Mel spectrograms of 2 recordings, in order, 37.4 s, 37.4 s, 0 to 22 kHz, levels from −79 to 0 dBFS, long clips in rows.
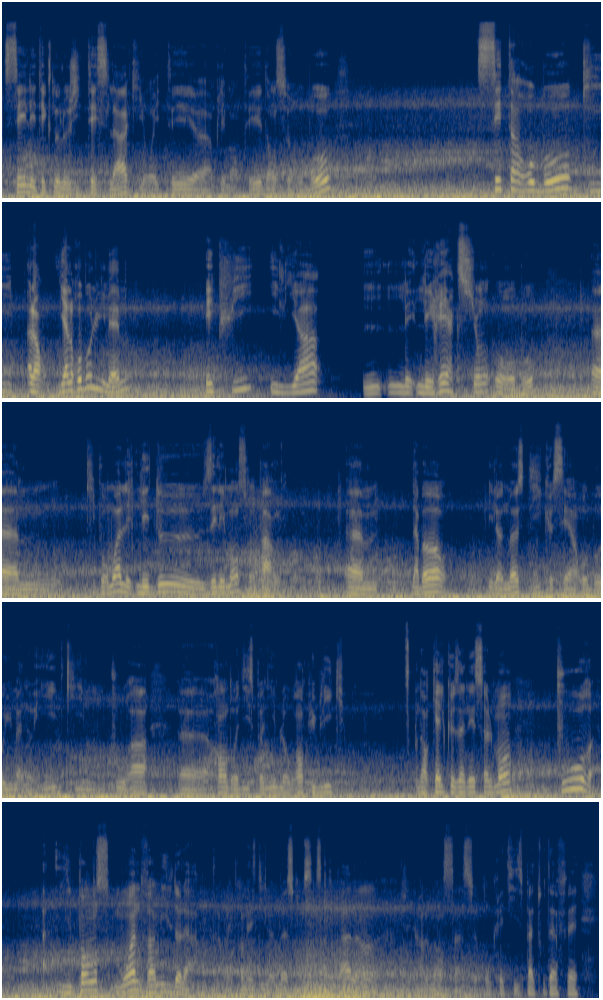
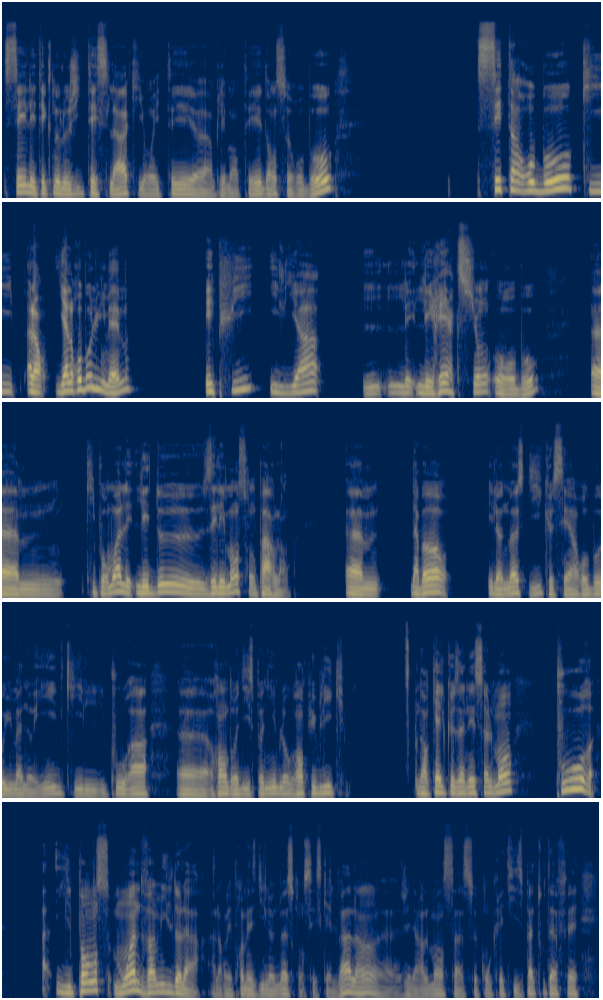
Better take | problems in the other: second | wind noise on the microphone; heavy; 9 dB below the speech

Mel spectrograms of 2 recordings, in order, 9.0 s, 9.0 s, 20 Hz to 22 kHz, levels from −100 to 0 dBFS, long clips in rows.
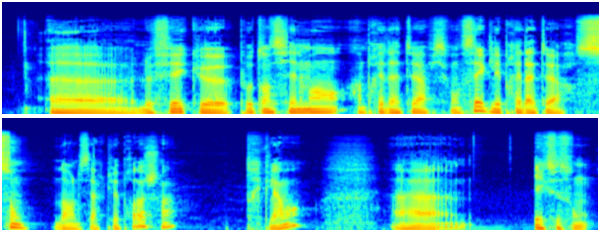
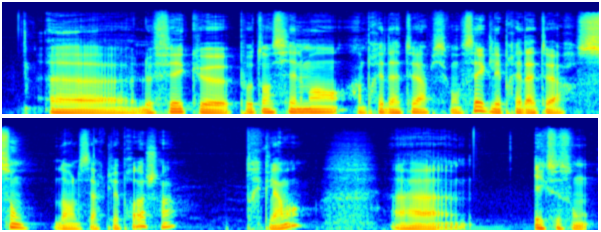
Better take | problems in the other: second | garbled, watery; slightly; nothing above 11.5 kHz

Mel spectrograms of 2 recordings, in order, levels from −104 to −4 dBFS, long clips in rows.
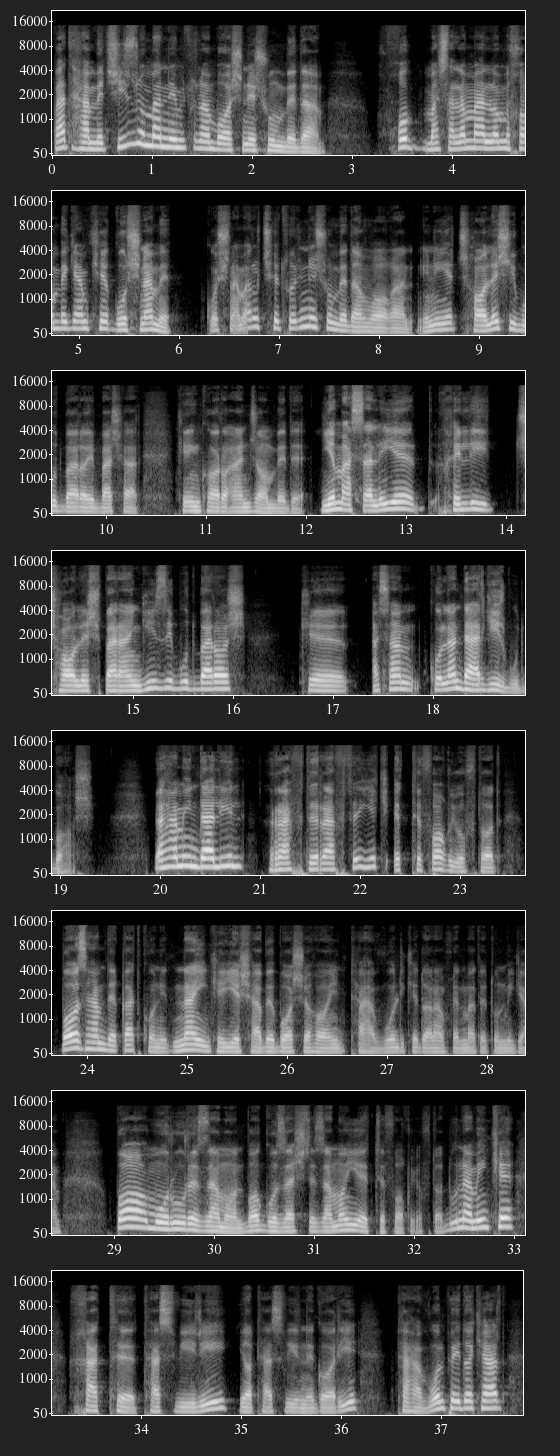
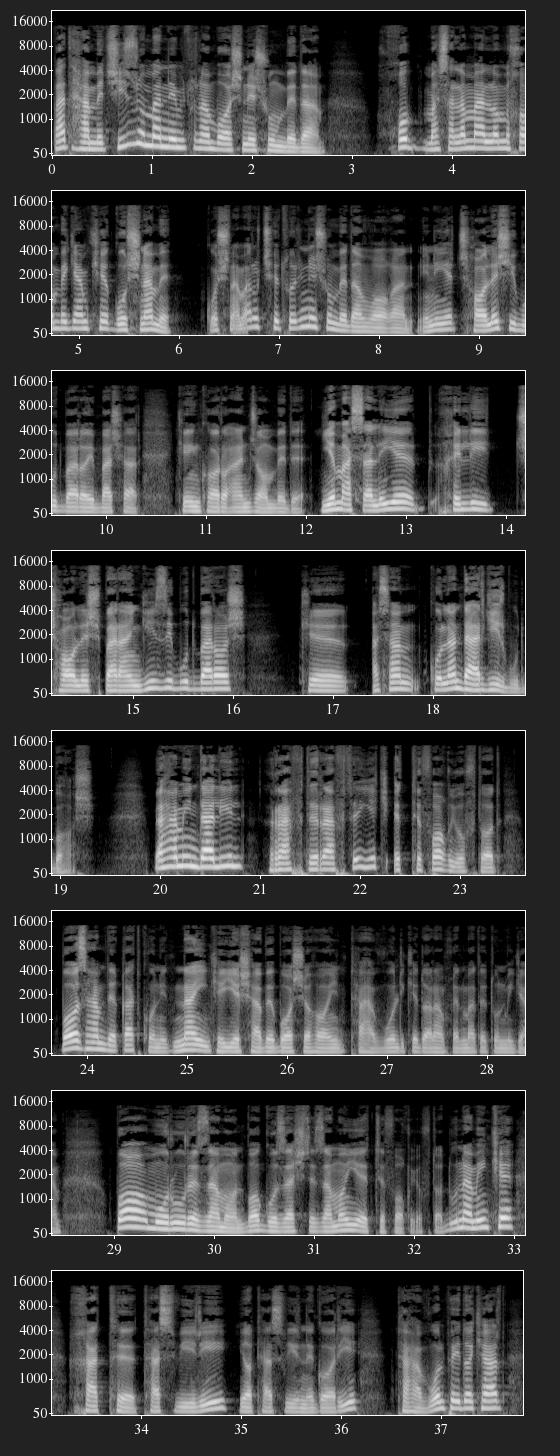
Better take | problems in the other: second | garbled, watery; slightly; nothing above 14.5 kHz

